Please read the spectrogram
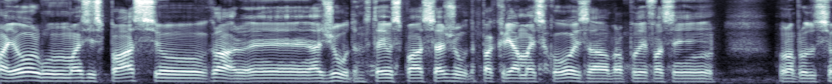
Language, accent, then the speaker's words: Portuguese; Salerno, Campania, Italy; Portuguese is a second language; moved away as an adult; also born or lived in Rimini; Quando tinha 18 anos, fui morar. Saí de Salerno já. Então, vivi até os 18 em Salerno. E fui morar em Rimini.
